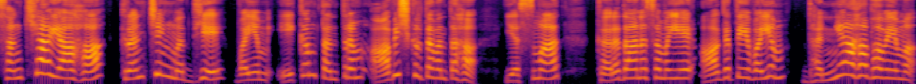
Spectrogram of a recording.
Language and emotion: Sanskrit, happy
